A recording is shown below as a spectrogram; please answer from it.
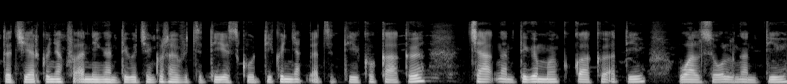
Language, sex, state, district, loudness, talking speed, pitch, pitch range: Wancho, male, Arunachal Pradesh, Longding, -17 LUFS, 235 wpm, 115 Hz, 110-120 Hz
